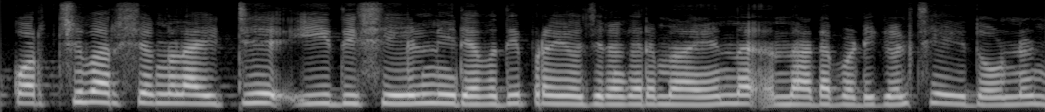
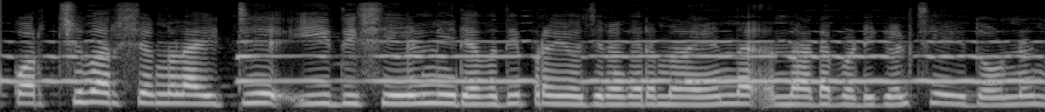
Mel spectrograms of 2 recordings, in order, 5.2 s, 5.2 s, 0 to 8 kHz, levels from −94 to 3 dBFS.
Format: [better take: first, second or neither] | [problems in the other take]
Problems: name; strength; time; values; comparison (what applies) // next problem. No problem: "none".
first | background sound (Wind instrument, woodwind instrument); 6 dB below the speech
